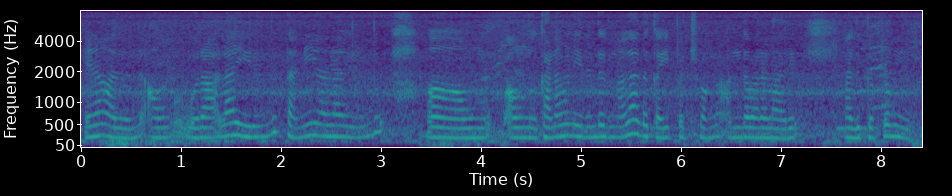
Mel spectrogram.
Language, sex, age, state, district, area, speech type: Tamil, female, 18-30, Tamil Nadu, Nagapattinam, rural, spontaneous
